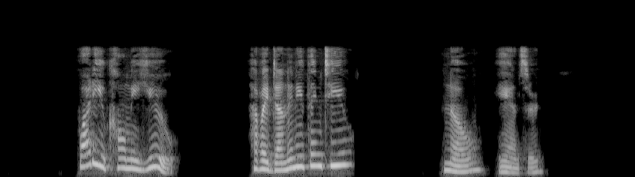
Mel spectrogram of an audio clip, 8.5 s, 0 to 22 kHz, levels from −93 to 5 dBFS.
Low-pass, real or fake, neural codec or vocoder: 7.2 kHz; real; none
